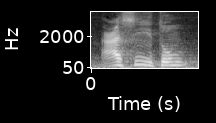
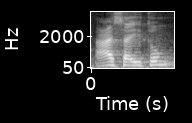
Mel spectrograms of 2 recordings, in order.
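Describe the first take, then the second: First: عسيتم said with a long i after the s, as 'asītum, softly; kasra reading. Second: عسيتم said with an open s, as 'asaytum, softly rising; fatha reading. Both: Shown as a demonstration. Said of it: "دي لغة ودي لغة".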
